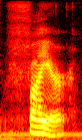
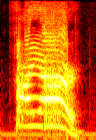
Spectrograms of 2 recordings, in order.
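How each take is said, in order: First: Said in the usual way. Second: Teacher corrects a flat take into a real scream. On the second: Shown as a demonstration. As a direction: fire shouted much higher and louder. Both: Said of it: "or rather, he screamed".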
